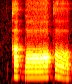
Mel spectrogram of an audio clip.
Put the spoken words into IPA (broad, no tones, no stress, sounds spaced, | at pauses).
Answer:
k ʌ ɡ͡b ɔː k o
